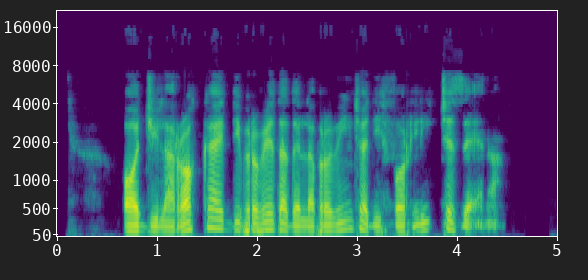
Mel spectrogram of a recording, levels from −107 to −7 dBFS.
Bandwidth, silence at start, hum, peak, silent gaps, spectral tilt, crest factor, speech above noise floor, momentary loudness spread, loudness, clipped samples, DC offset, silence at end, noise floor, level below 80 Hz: 7.2 kHz; 0.65 s; none; -2 dBFS; none; -7 dB/octave; 20 dB; 37 dB; 9 LU; -21 LUFS; under 0.1%; under 0.1%; 0.6 s; -58 dBFS; -52 dBFS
